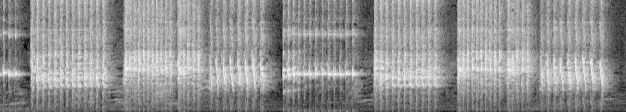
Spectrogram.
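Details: Lure recording of a long-tailed shrike used for trapping: rapid, harsh, machine-like rattling bursts, each about a second long, separated by short silences and repeated steadily.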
